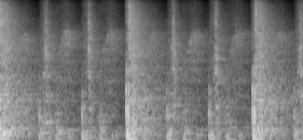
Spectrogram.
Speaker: is a noisy thing. All right, well, she does run still. Glad to hear it.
